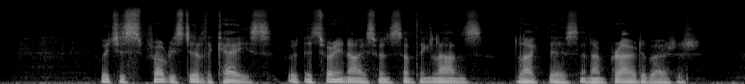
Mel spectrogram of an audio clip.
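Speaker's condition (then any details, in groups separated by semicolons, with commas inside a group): Parkinson's; progressive, expected to get tougher, affects making steady non-wobbly lines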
